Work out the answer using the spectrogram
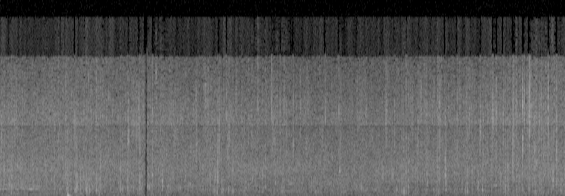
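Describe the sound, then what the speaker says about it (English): Heavy rain pouring down on a city street, a steady broadband hiss of drops hitting the pavement with a single sharp tap near the start, continuous and enveloping with no voices. "Jesus Christ, everybody, it's pouring rain."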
